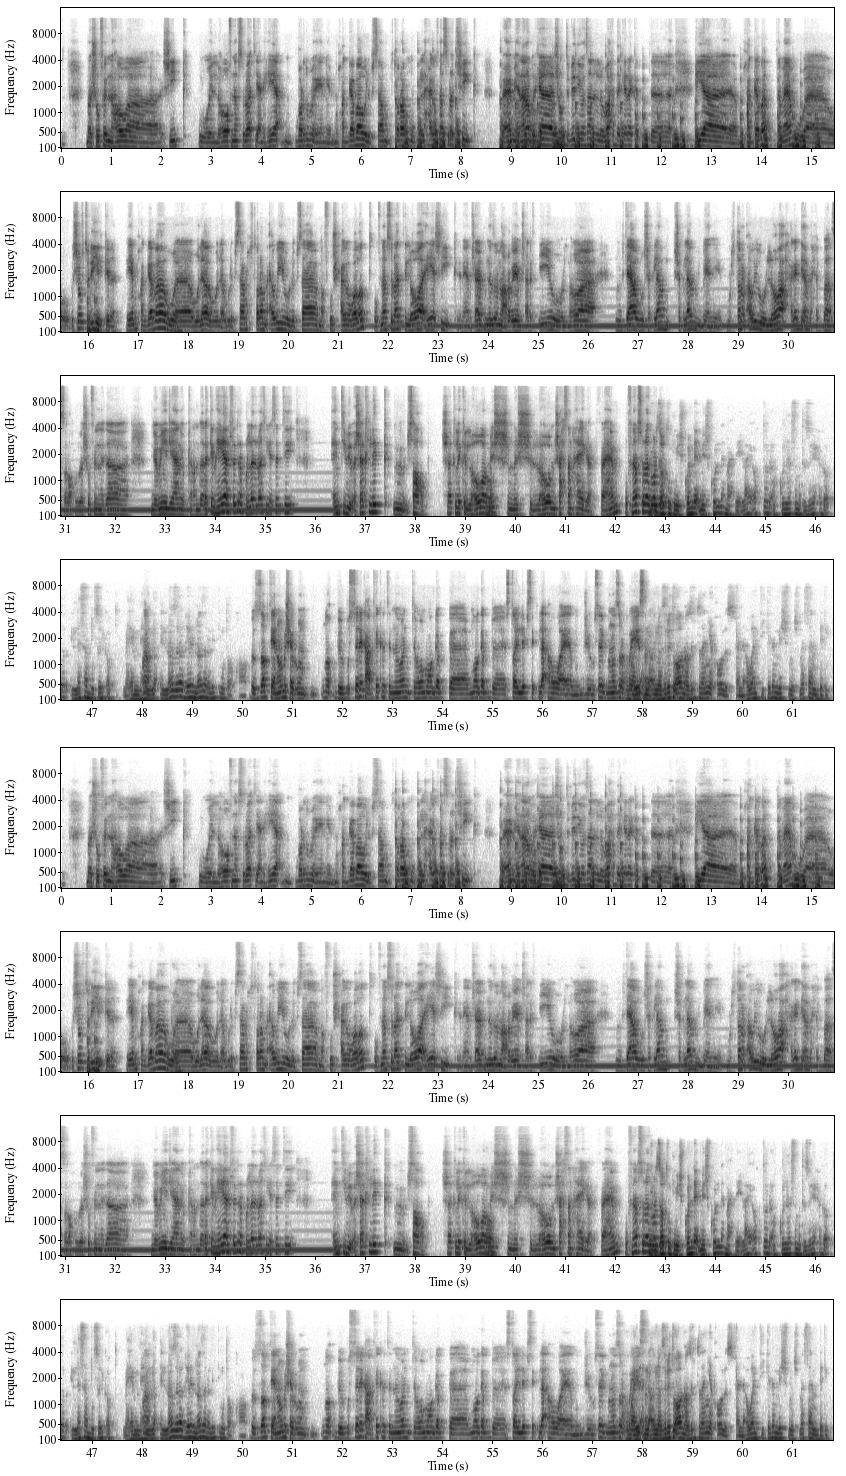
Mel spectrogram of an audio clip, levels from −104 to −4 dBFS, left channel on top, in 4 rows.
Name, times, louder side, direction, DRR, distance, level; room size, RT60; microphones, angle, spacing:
voice 1, 0.0-2.3 2.7-8.2 8.8-26.2 26.5-35.8 36.3-37.3 37.6-38.2 38.5-43.0 48.0-48.2 50.2-58.1, left 3 dB, 75° left, 1.8 m, -24 dB
sound 1, 6.7-8.0 8.8-12.8 13.6-15.2 16.0-16.2, equal, ahead, 0.8 m, -19 dB
sound 2, 20.3-36.5, equal, 40° left, 2.5 m, -33 dB
voice 2, 42.6-47.4 47.6-50.1 57.6-61.7, right 1 dB, 40° right, 1.9 m, -25 dB
13.0 x 7.9 x 3.3 m
head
